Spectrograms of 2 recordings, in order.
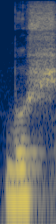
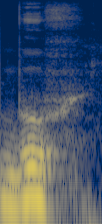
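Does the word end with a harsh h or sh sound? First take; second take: sh; harsh h. First: The word ends with a hissing sh sound. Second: The word ends with a harsh throaty h. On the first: The speaker calls it wrong. "ബുഷ് അല്ല" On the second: The speaker calls it right. "ബുഷ് അല്ല ബൂഹ്"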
